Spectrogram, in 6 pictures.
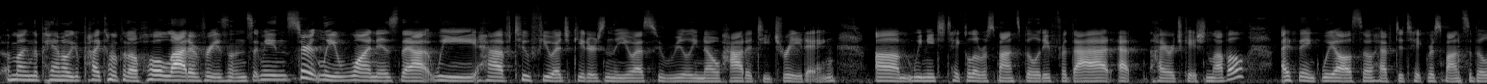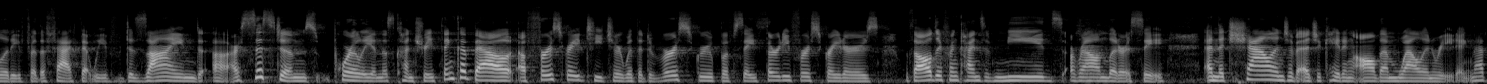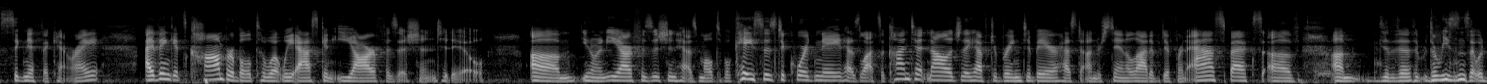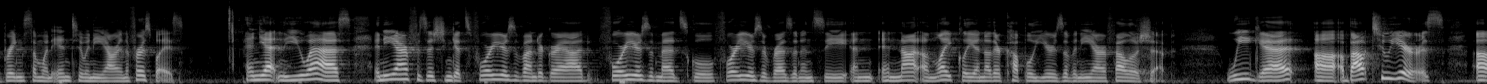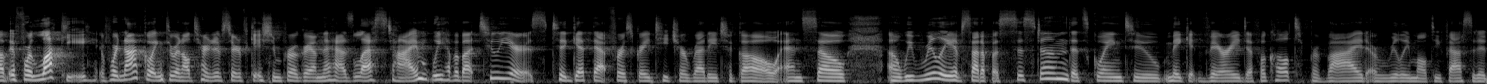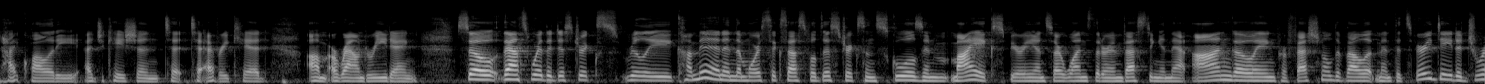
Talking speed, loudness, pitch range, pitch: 200 wpm, -26 LUFS, 155-195 Hz, 170 Hz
